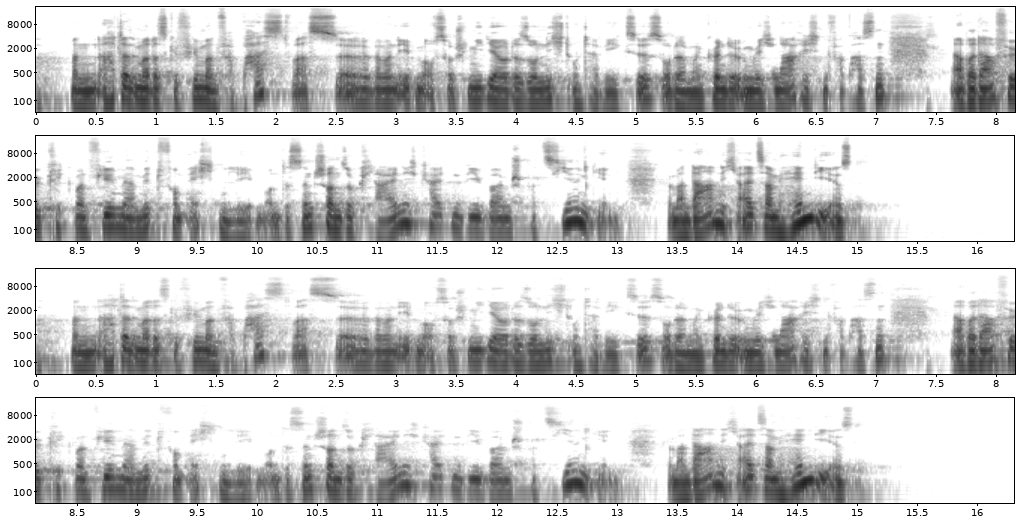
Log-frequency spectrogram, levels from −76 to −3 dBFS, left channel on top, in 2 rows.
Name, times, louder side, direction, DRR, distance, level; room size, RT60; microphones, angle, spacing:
voice 1, 0.0-14.9, left 3 dB, 70° left, 10 dB, 1.0 m, -26 dB
28.0 x 17.5 x 9.6 m, 0.84 s
head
